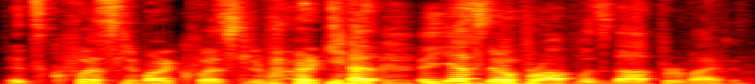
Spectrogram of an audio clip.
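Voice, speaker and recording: A man's voice: on the high side, normal speed, a little mellow. A man giving casual commentary as he plays a video game, thinking aloud. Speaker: let's play host. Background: faint game music.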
